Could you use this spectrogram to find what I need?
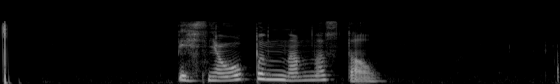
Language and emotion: Russian, positive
